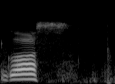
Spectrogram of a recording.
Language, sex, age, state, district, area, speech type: Assamese, female, 30-45, Assam, Dhemaji, rural, read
